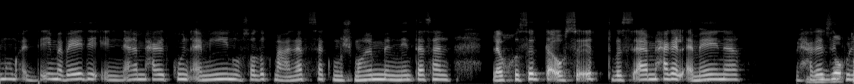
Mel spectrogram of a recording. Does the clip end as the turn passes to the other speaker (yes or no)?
yes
